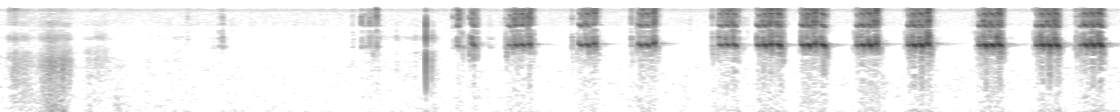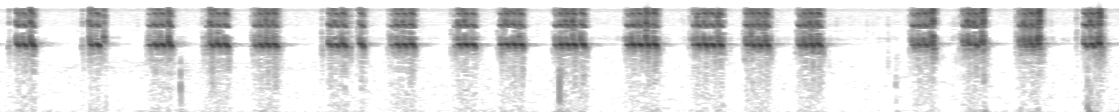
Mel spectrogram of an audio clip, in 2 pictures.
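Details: Cricket leaving its burrow at night in Germany, heard from a few centimetres: near-silence with faint clicks, then sharp, high chirps start after two seconds and continue at about three and a half per second, with one short break.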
